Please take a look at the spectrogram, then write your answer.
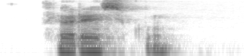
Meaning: a surname
- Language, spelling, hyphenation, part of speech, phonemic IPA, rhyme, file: Romanian, Florescu, Flo‧res‧cu, proper noun, /flo.ˈres.ku/, -esku, LL-Q7913 (ron)-Florescu.wav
